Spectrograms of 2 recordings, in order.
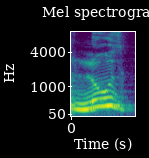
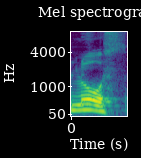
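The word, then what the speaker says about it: lose: तो ही डिड नॉट लूज hope. लूज पढ़ेंगे बच्चे इसको, नॉट लॉस। ओके, LOOSE को लॉस पढ़ते हैं, इसको लूज पढ़ते हैं।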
